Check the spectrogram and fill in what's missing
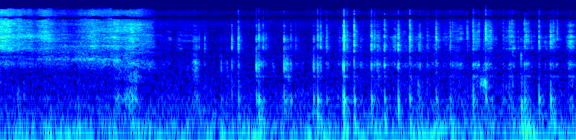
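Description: A large hollow plastic toy egg with a crackle-pattern surface is held in both hands and scratched and tapped with fingernails. A soft, bright scratching hiss comes first, then a run of quick, dry, high clicks and taps over a low background rumble.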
